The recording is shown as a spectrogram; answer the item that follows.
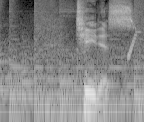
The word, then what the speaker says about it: Tidus: Tetus. That's how it's pronounced.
